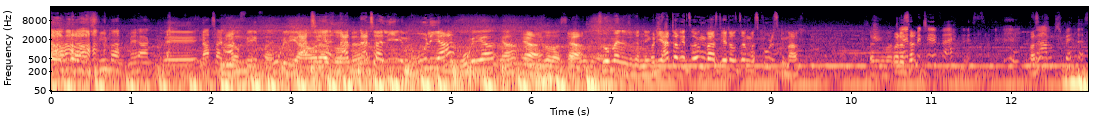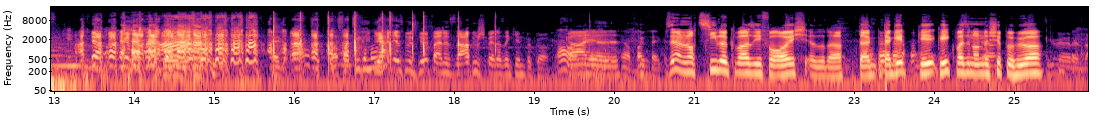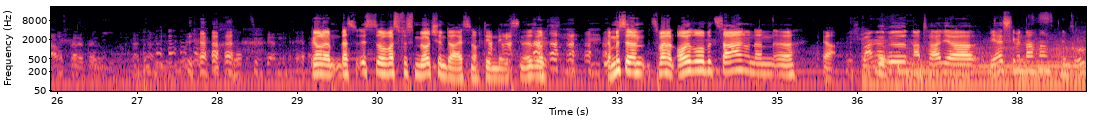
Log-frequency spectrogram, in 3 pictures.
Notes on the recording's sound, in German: beim Green Juice Festival abgegriffen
